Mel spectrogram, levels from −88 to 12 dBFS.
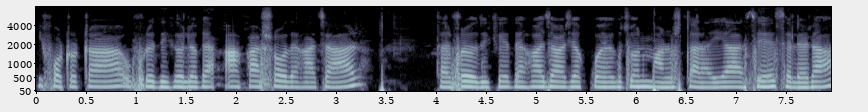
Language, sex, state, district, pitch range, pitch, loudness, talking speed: Bengali, female, Assam, Hailakandi, 180-190 Hz, 185 Hz, -16 LUFS, 145 wpm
